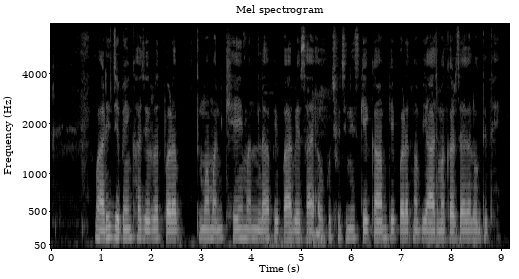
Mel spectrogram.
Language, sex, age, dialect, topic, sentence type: Chhattisgarhi, male, 18-24, Western/Budati/Khatahi, banking, statement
